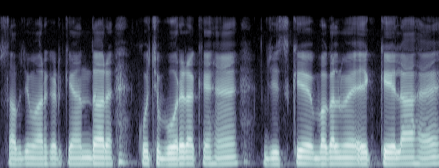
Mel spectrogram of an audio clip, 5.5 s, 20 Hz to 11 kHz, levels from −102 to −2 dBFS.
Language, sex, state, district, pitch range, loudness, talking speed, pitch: Hindi, male, Jharkhand, Garhwa, 115-120 Hz, -17 LUFS, 155 wpm, 115 Hz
